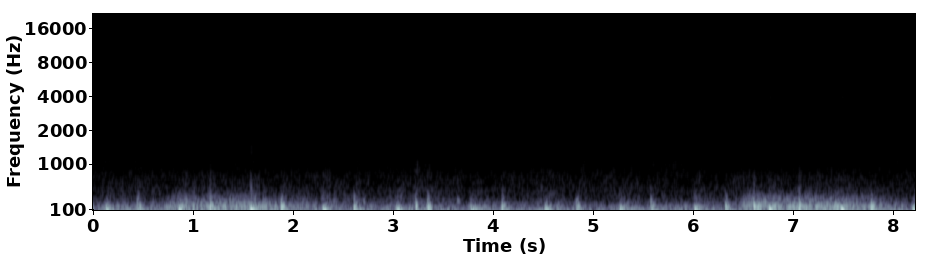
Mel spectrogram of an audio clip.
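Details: Female heart auscultated with different stethoscopes, moving through Erb's point, mitral, tricuspid, aortic and pulmonic sites; steady lub-dub about 82 per minute with soft background hum; normal heart sounds.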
